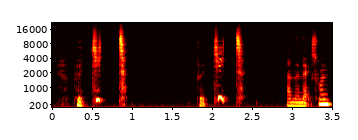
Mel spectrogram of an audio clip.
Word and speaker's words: petite: Petite.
